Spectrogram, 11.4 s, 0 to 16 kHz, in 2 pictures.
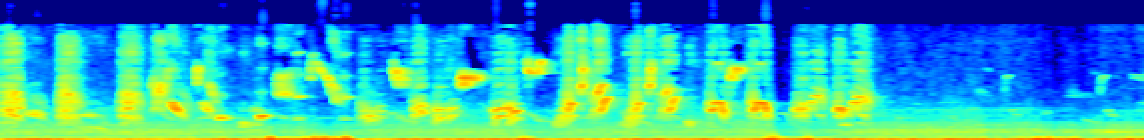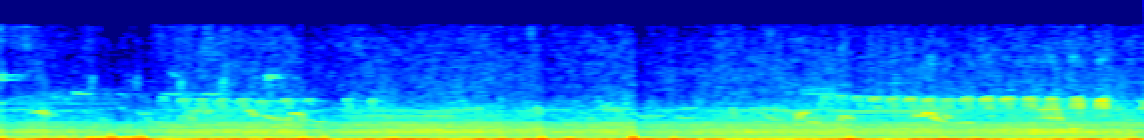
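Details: Male Bobolink singing near a field on 9 May 2023: a rapid, bubbly jumble of high metallic tinkling notes for about four seconds, then only scattered faint notes over heavy low wind rumble.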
